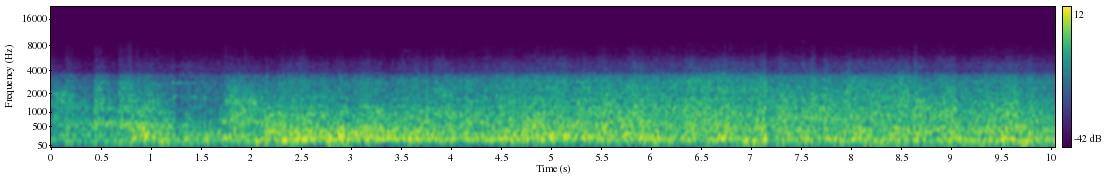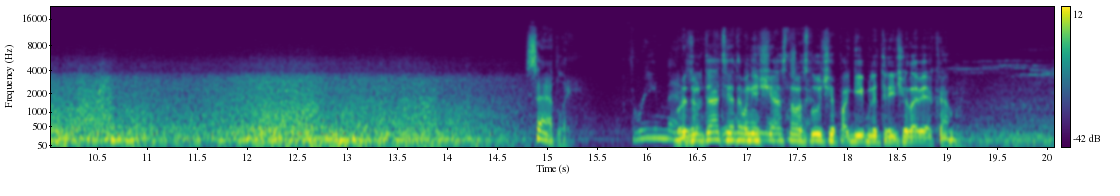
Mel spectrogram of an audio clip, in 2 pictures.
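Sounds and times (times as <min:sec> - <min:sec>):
wind buffeting microphone: 0:00.0 - 0:14.8.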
